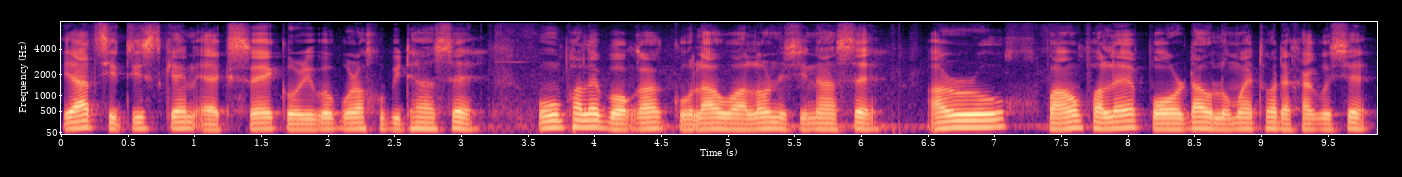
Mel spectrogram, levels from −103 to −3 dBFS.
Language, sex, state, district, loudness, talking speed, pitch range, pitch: Assamese, male, Assam, Sonitpur, -17 LUFS, 135 wpm, 110-125 Hz, 115 Hz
